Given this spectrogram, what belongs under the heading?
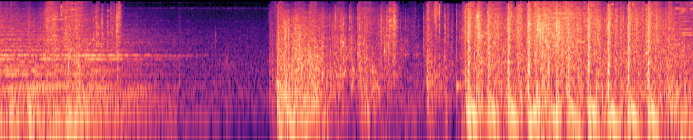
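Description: Gunfire in a first-person shooter video game: a dense volley of sharp shots, a quieter lull, then rapid repeated cracks and bursts that grow louder toward the end, with no talk.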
